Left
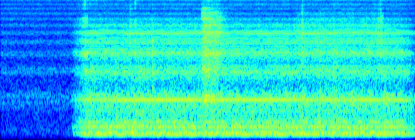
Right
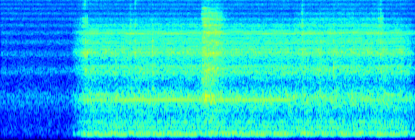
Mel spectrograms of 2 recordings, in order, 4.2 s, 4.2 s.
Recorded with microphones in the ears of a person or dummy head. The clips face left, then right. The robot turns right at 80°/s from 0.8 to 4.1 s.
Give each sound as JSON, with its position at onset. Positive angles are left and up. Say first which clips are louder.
{"t": 2.0, "sound": "tearing paper", "louder": "left 5 dB", "side_deg": 15, "distance_m": 4.0}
